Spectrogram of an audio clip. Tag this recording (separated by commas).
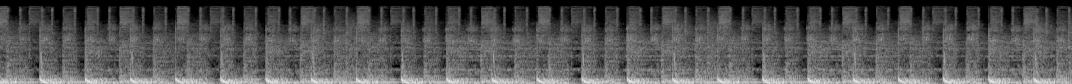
Music, Electronic music, Techno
